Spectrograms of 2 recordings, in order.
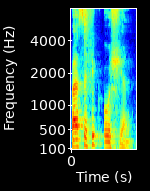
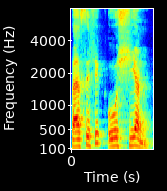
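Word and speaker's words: Pacific Ocean: इसमें 3 सी हैं और तीनों सी को डिफरेंट प्रोनाउंसिएशन से पढ़ा जाता है। पहले वाले सी का प्रोनाउंसिएशन है स, पैसी, और दूसरे का है क यानी फिक, पैसिफिक, और तीसरे सी को जो प्रोनाउंस करेंगे हम वो श, पैसिफिक ओशियन।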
